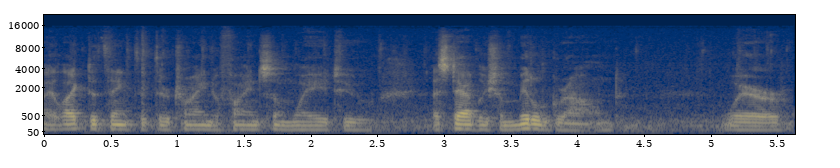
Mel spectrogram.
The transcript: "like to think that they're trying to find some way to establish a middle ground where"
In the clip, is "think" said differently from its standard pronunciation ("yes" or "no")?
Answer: no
